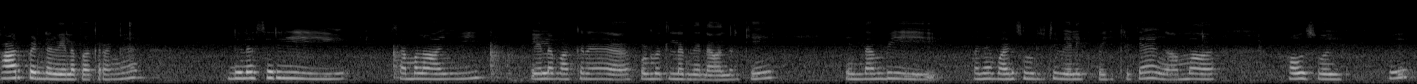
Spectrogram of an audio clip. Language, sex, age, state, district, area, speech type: Tamil, female, 18-30, Tamil Nadu, Sivaganga, rural, spontaneous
